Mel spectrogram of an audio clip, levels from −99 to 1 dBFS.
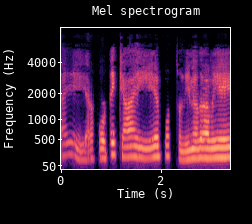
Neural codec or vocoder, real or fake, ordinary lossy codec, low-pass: codec, 24 kHz, 0.9 kbps, WavTokenizer, medium music audio release; fake; MP3, 32 kbps; 7.2 kHz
